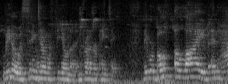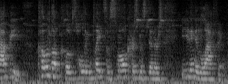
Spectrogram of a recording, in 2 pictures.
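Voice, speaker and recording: A woman's voice: medium pitch, normal speed. A woman narrating a scripted drama live. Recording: echoey live stage, distant, faint noise.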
